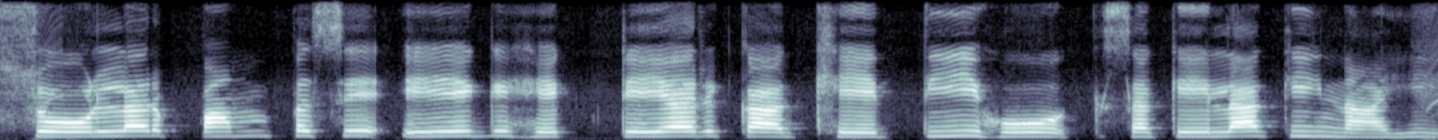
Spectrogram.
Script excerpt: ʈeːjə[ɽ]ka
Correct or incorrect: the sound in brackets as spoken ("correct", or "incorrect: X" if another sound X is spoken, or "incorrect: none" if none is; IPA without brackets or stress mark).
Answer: incorrect: ɾ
